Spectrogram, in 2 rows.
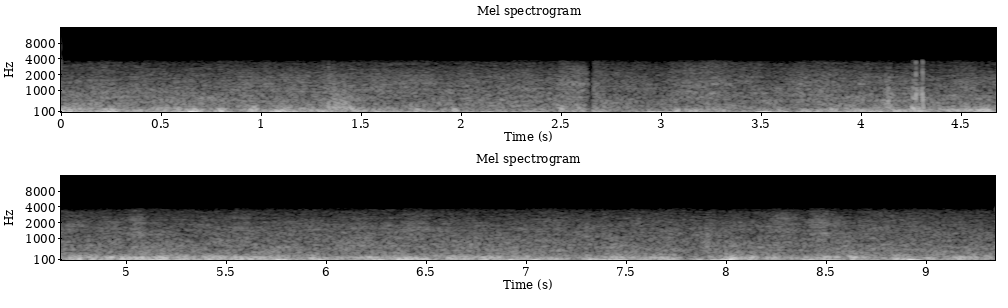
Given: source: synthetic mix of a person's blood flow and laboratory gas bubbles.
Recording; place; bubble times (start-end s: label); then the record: Doppler ultrasound of blood flow; subclavian vein
1.20-1.50 s: bubbles
4.23-4.33 s: bubbles
4.49-4.56 s: bubbles
From the record:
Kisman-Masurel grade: 121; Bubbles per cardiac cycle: 1 to 2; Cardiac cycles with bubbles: 10 to 50%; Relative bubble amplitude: barely perceptible (0.100 to 0.250); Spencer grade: 2 (many but less than half of the cardiac periods contain bubble signals, singularly or in groups); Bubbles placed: anywhere in the cardiac cycle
